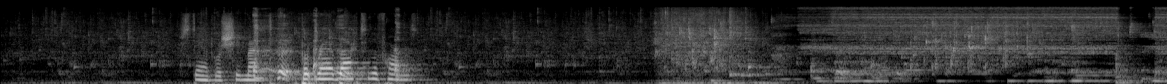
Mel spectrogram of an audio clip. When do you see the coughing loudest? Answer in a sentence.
The volume of the coughing peaks at 3 seconds.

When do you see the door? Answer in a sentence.
You can't hear the door here.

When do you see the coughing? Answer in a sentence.
The coughing can be heard from 2.5 to 4.0 s and from 8.1 to 9.1 s.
